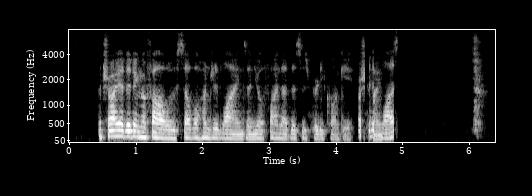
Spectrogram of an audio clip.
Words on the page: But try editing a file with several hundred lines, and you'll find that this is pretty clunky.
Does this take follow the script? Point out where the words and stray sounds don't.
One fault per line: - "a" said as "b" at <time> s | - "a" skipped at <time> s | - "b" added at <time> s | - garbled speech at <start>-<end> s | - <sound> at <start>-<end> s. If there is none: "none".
- garbled speech at 4.3-4.9 s
- sneeze at 6.0-6.3 s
